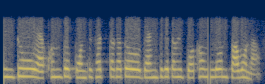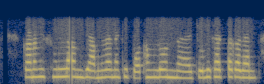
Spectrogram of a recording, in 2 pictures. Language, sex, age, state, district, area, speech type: Bengali, female, 45-60, West Bengal, Purba Medinipur, rural, conversation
